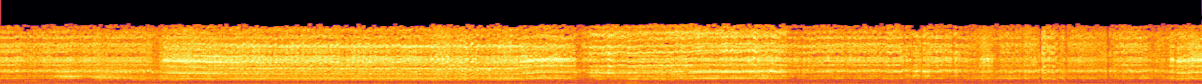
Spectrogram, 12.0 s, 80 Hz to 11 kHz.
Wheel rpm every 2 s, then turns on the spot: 230, 210, 220, 220, 230, 230.
none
